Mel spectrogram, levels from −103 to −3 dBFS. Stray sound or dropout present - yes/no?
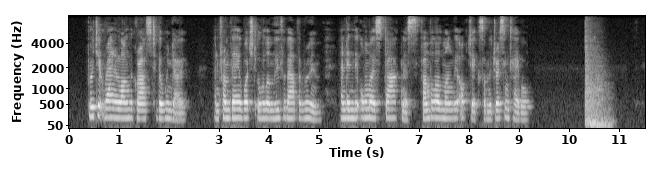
yes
